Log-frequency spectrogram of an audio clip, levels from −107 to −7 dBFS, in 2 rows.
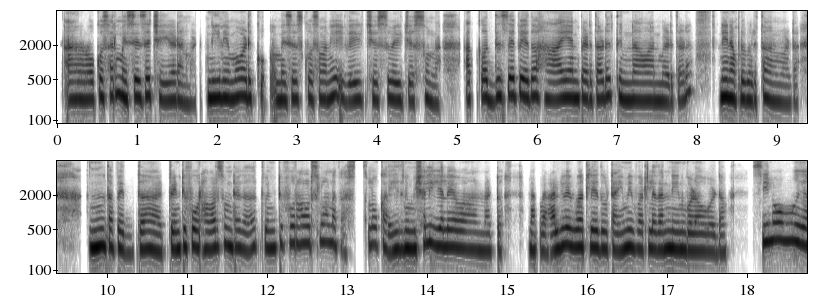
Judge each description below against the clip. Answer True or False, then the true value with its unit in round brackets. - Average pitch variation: False (2.2 semitones)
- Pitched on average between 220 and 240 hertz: True (235 Hz)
